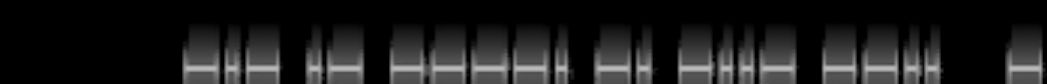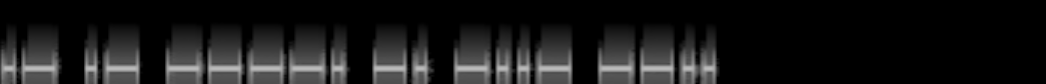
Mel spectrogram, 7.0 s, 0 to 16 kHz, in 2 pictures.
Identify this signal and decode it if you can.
Morse code, heard as a keyed tone, about 34 wpm, 700 Hz. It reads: KA9NXZ KA9NXZ
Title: USA Call Signs Repeated 2x 35wpm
